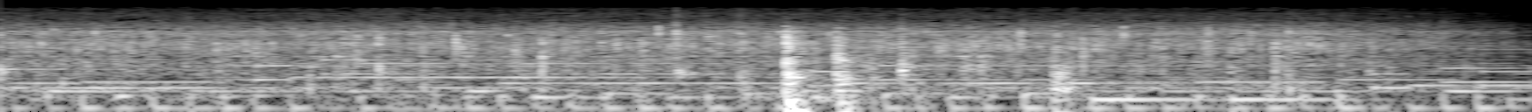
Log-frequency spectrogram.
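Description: Tempeh and vegetables sizzling in a stone-coated wok on a gas burner, then stirred with a spatula, with a couple of sharp knocks about four seconds in. Background music with held notes plays along.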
